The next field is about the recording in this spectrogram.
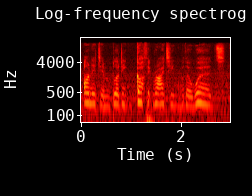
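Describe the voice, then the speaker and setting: A woman's voice: a little high, steady tone, moderate pace, darkish tone, slight background noise. A woman giving a theatrical, mock-serious dramatic reading of fan fiction as narrator. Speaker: reader.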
